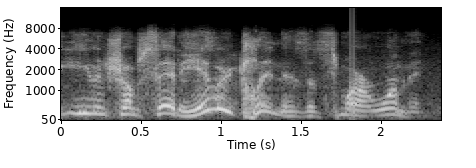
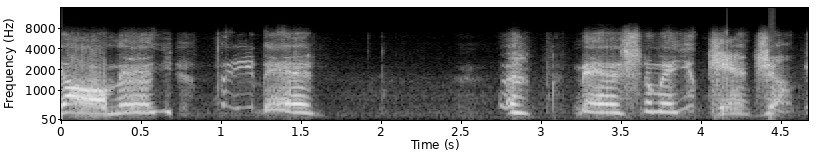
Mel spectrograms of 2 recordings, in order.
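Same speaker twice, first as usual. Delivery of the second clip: higher, louder teasing taunt; mock trash talk; 6 semitones higher, 4 dB louder than usual. Teasing a friend playing basketball, higher mock taunt. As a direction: rib him like on the court.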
